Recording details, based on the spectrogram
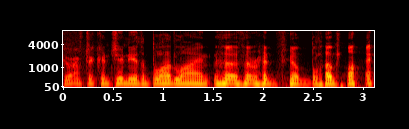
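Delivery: furious, insistent ranting. Retelling a meme where Chris demands to continue the bloodline: furious Chris voice. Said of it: "furious Chris. Being like".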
